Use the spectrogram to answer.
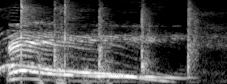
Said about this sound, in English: Can we give this massive round of applause for the other Capricorn in our lives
